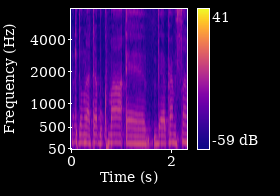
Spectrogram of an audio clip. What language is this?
Hebrew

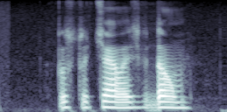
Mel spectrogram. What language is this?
Russian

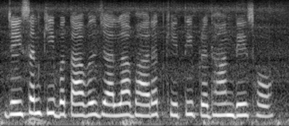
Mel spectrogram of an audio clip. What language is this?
Bhojpuri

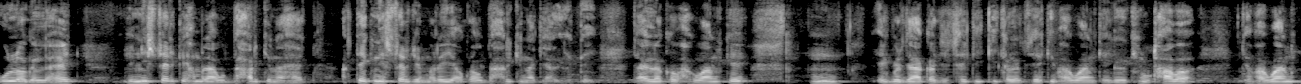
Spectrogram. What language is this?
Maithili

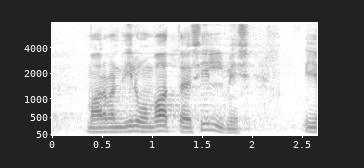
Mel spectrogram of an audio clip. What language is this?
Estonian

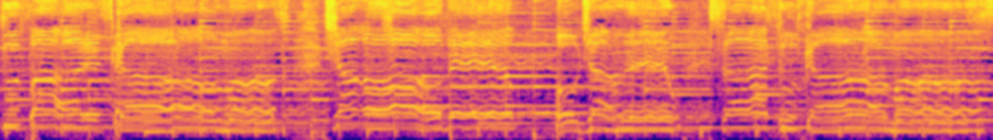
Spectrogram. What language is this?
Slovak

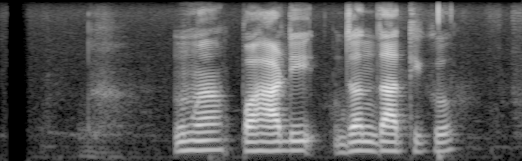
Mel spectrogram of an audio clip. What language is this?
Nepali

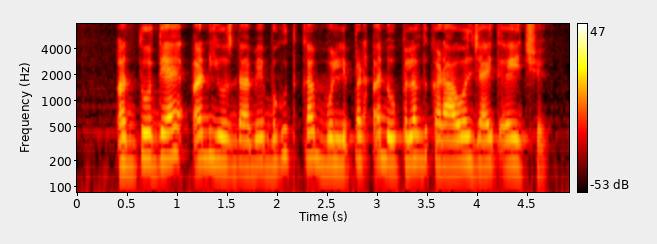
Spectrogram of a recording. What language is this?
Maithili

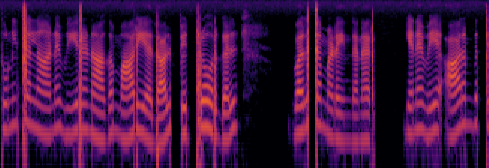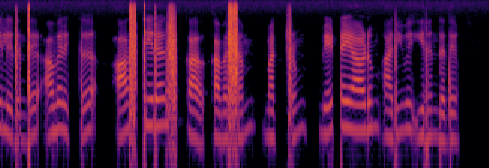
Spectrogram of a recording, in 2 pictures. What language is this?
Tamil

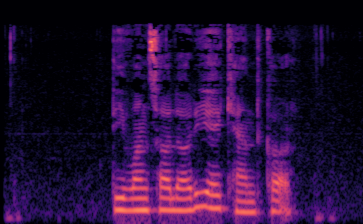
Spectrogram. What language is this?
Persian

